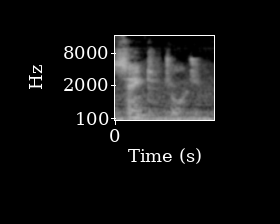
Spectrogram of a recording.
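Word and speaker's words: St. George: But what about st dot George? How do you say it? Saint George.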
